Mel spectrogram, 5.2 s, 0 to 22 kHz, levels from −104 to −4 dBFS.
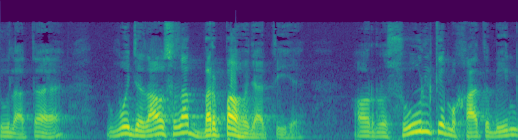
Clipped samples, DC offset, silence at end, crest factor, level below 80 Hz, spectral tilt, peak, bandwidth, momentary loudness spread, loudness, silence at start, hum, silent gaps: under 0.1%; under 0.1%; 0 s; 18 dB; -46 dBFS; -7.5 dB/octave; 0 dBFS; 11.5 kHz; 18 LU; -18 LUFS; 0 s; none; none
